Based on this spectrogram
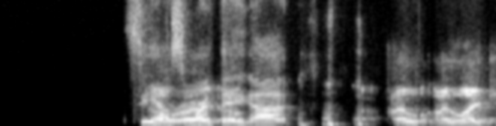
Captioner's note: laughs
